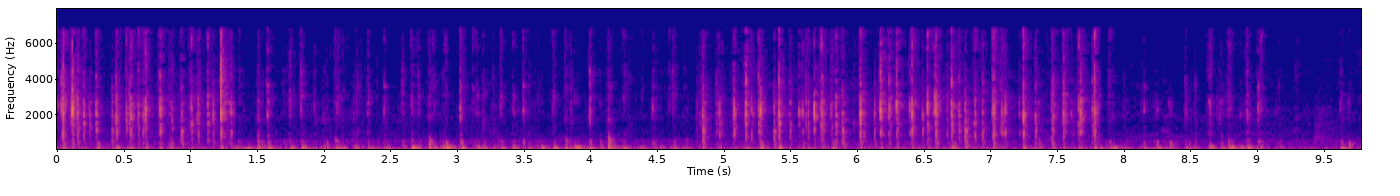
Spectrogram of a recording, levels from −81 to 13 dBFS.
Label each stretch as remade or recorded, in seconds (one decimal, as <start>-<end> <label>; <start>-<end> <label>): 0.0-1.3 recorded; 1.3-2.3 remade; 2.3-9.8 recorded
